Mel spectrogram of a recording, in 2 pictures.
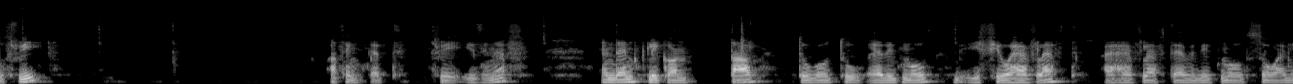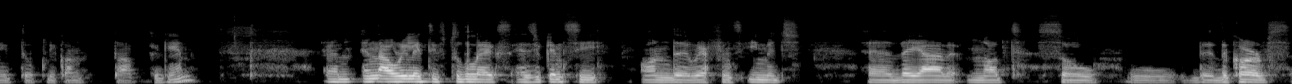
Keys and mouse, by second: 0.6 middle click, 1.7 middle click, 7.0 Tab, 9.1-11.1 middle drag.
